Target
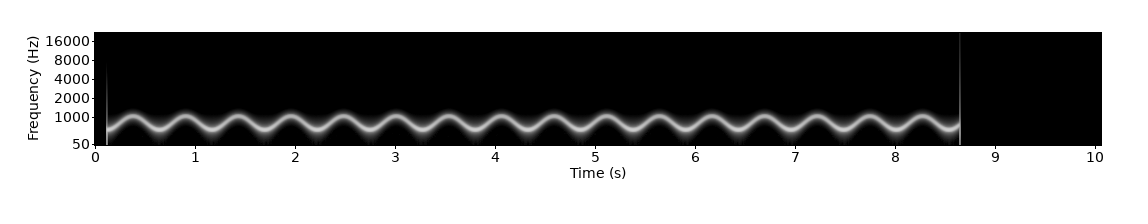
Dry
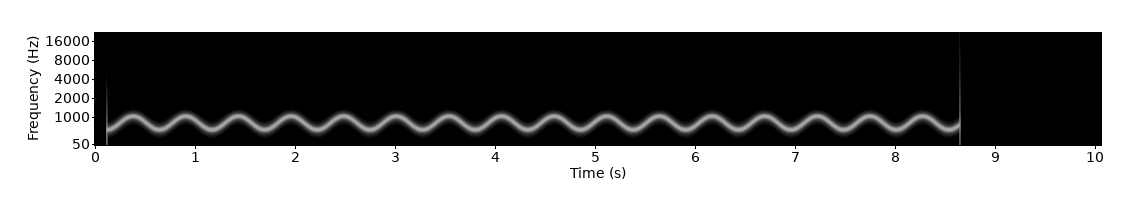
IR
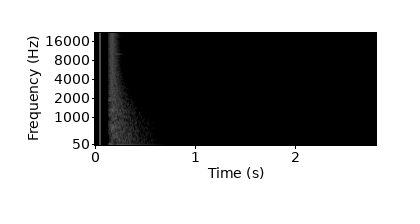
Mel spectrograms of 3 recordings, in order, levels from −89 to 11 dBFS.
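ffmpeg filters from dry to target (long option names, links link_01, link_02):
-af "lowshelf=frequency=630:width_type=q:width=1.5:gain=10.5,volume=6.5dB"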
